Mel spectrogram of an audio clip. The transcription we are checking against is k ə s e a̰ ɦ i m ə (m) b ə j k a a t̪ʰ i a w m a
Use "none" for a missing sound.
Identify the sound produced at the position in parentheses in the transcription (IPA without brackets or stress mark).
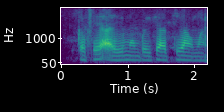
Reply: m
